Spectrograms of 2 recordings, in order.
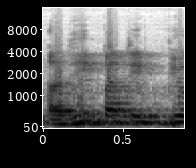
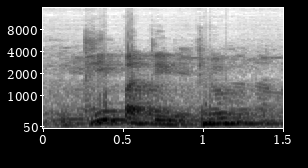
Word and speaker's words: अधिपतिभ्यो: तेभ्यो नमो के बाद यदि अधिपतिभ्यो बोल दिया तो प्रोनाउंसिएशन की दृष्टि से, उच्चारण की दृष्टि से वो दोषपूर्ण हो गया। तो तेभ्यो नमो धीपतिभ्यो नमो, जैसा आप बोलते होंगे ऐसा ही बोलते होंगे।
